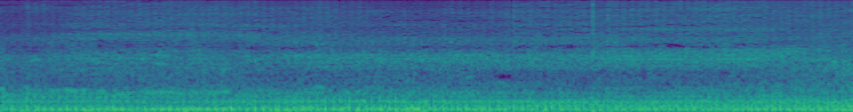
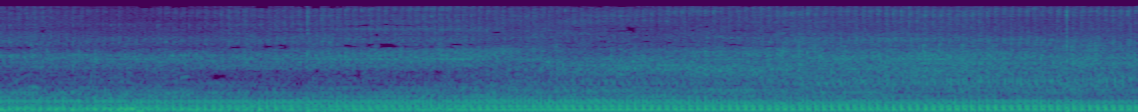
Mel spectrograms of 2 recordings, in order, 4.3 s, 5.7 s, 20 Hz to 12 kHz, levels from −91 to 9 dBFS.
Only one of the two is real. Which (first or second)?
second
